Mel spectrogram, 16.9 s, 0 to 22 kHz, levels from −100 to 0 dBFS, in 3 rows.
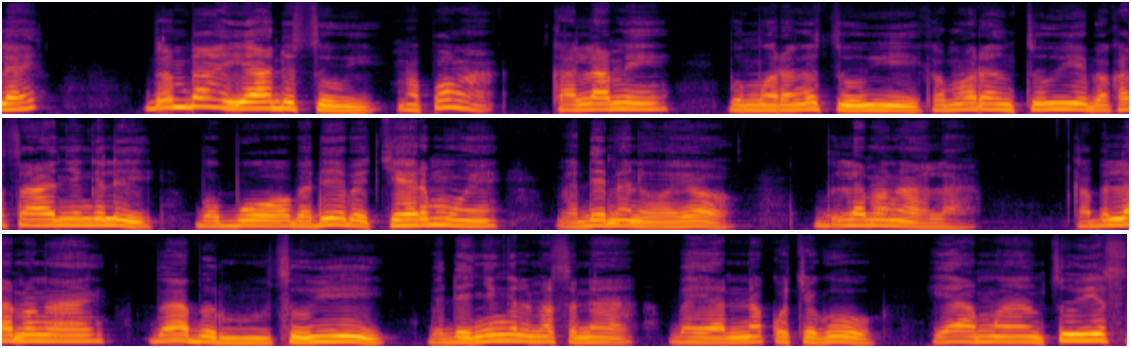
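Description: No technical faults can be heard at any point in the speech.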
